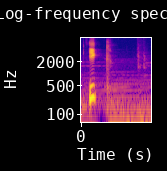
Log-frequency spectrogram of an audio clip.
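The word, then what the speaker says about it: 읽다: Donc ilta, si vous l'avez compris, ilta, vous avez il, ik, parce que le L se prononce pas, bon ça c'est pas très important.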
